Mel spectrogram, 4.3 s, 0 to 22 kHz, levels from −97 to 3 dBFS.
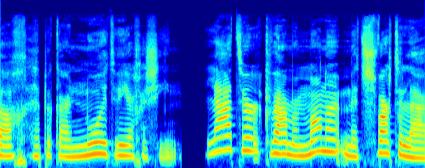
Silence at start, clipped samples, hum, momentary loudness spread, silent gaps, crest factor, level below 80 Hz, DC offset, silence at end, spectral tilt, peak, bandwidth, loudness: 0 s; under 0.1%; none; 12 LU; 1.81-2.05 s; 20 dB; -64 dBFS; under 0.1%; 0 s; -5 dB/octave; -6 dBFS; 16 kHz; -26 LUFS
